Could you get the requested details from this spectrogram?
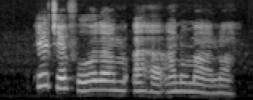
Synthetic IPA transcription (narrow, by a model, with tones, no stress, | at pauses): e˦t͡ʃe˦fu˨o˦la˦m̩˦a˦ɦa˨a˦nʊ˦ma˦˨a˨nɔ˦a˨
